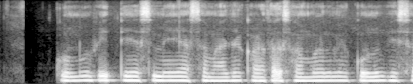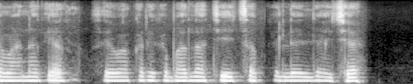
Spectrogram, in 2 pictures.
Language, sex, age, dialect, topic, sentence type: Maithili, male, 18-24, Bajjika, banking, statement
